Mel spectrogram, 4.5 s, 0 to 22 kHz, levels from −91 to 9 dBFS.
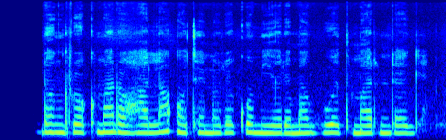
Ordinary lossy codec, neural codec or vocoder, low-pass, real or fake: none; vocoder, 44.1 kHz, 128 mel bands every 512 samples, BigVGAN v2; none; fake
